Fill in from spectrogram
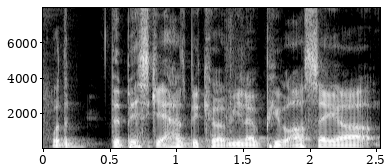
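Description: A man's voice: on the low side, steady tone, fast, slightly rough. A man hosting a podcast in a casual, jokey, rambling way, often repeating words as he gets going. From Telford, England, and North Wales. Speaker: podcast host. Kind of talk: casual interview chat.

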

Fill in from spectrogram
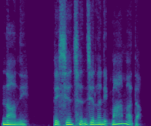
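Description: A husky, darkened voice of a middle-aged father, indulgent and gently teasing, put on by a woman reading the story. He talks slowly and softly, low in pitch. The recording is dry, with no room sound. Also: no room sound. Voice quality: husky, lowered voice.

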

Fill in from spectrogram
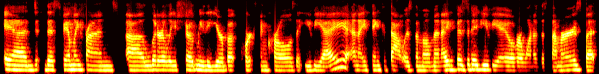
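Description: A woman raised in Pakistan who speaks with an American accent appears as a podcast guest, upbeat and explaining things at length. Her fairly low voice is flat and brisk with hardly any pauses, and the recording sounds dry and dull.

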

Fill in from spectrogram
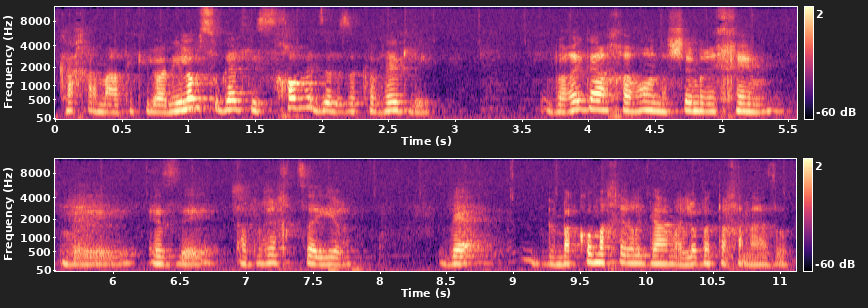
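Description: A middle-aged woman telling a personal story in a religious talk, acting out the dialogue with animation and sinking into quiet, prayerful murmurs. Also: on the low side, steady tone, creaky. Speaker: speaker sharing a personal story. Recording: roomy echo with faint background noise.

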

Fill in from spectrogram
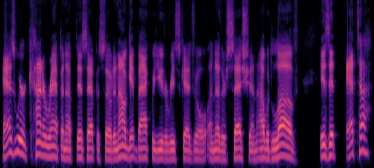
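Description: A man's voice: mid-range voice, normal speed, a bit bright, no room sound, clean studio sound. A man with a Texan accent hosting a podcast interview, talking in a casual, rambling way with frequent restarts. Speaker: podcast host.

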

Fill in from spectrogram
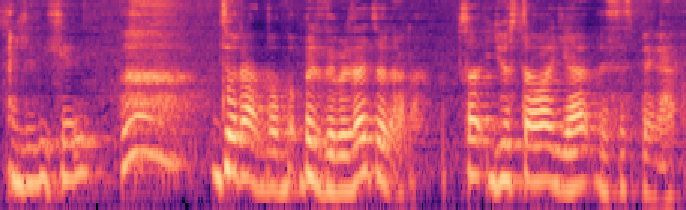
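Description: A middle-aged woman chatting casually on a panel, telling a story in a lively way and often laughing as she talks. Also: medium pitch, fast talker. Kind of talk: casual chat.

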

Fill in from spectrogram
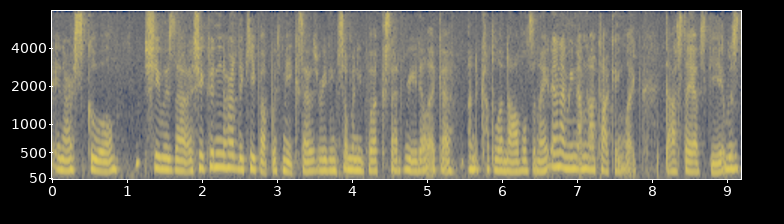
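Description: A woman from Canada speaks as a guest, her voice a little husky and breathy at mid pitch. She tells her story in a loose, chatty way, full of fillers and quick laughs. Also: poor audio. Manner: animated, laughs often, many fillers and restarts. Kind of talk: casual storytelling in an interview.

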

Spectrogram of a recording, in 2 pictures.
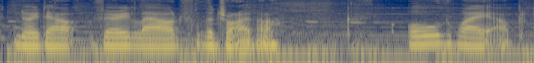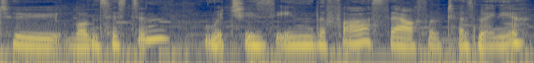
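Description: Gravelly Australian woman hosting a podcast. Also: deep voice, a little mellow. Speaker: podcast host. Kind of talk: scripted intro then casual chat.

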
